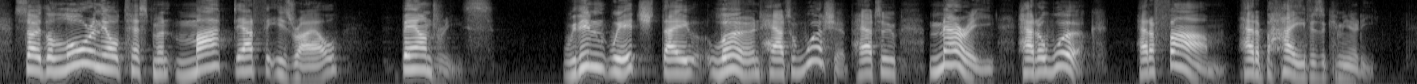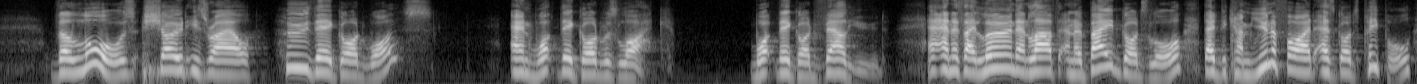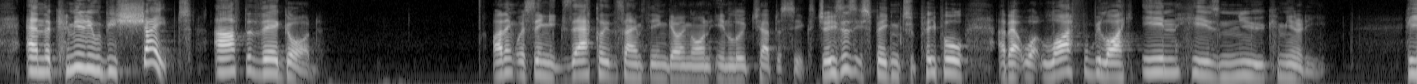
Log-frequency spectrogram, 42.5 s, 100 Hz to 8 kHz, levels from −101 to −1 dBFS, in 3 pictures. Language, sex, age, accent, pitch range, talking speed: English, male, 30-49, Australian, 155-205 Hz, 150 wpm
